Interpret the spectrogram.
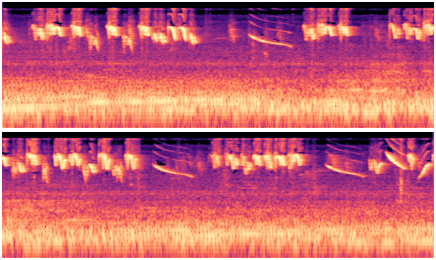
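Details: Yellow-fronted canary singing a tutor-recording song: bursts of rapid, bright, high-pitched trilled notes alternate with single clear down-slurred whistles, phrases recurring every couple of seconds over a faint low hum.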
